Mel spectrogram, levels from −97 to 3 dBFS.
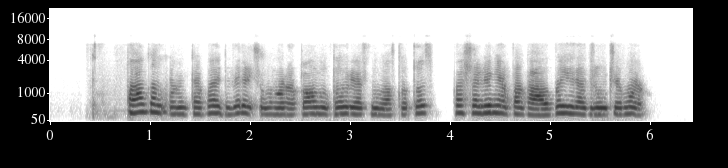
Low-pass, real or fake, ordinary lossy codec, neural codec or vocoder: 7.2 kHz; fake; Opus, 32 kbps; codec, 16 kHz, 1 kbps, FreqCodec, smaller model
